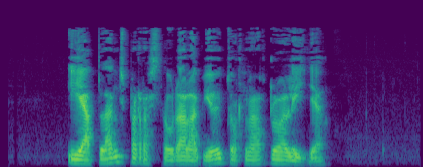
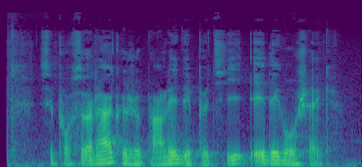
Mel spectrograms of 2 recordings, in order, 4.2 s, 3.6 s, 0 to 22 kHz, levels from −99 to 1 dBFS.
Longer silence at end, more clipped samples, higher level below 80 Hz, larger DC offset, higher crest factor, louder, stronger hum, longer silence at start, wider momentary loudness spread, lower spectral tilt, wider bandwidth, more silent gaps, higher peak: first, 1 s vs 0.25 s; neither; second, -56 dBFS vs -44 dBFS; neither; about the same, 24 dB vs 20 dB; first, -23 LUFS vs -30 LUFS; neither; first, 0.7 s vs 0.05 s; second, 10 LU vs 15 LU; second, -5 dB/octave vs -7 dB/octave; about the same, 11.5 kHz vs 11 kHz; neither; first, -2 dBFS vs -12 dBFS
